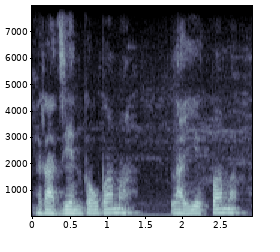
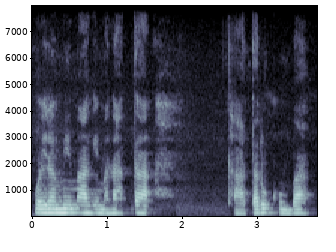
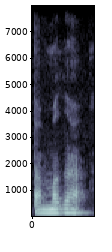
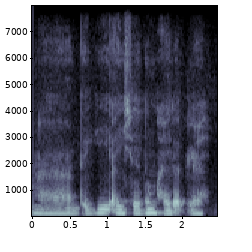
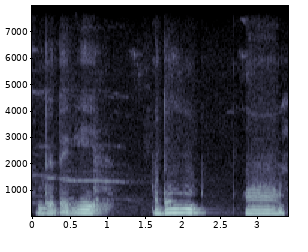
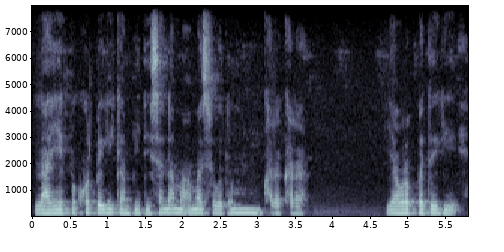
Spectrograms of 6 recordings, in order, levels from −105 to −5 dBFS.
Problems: none marked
